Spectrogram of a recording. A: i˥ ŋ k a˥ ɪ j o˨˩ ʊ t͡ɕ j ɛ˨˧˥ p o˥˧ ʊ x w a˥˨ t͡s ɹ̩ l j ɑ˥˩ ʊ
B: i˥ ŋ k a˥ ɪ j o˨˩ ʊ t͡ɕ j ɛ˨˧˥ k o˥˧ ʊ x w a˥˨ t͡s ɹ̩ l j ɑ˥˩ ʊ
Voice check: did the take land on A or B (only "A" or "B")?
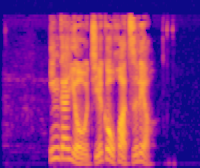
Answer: B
